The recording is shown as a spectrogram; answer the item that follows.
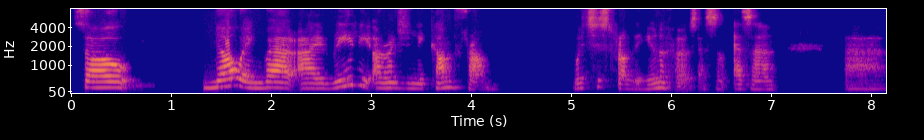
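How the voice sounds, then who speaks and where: A woman from Friesland with a Dutch accent, speaking as an interview guest, talking in a thoughtful, searching way with frequent restarts and soft trailing endings. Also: lowish voice, measured pace, breathy edge, rough recording. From Friesland, Netherlands. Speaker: interview guest, past life regression therapist. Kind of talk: reflective conversational interview.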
